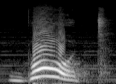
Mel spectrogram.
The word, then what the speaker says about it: boat: second one is a so the first vvel sound is going to be long sound like o and the second vvel sound is silent sh means a is silent so listen very carefully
